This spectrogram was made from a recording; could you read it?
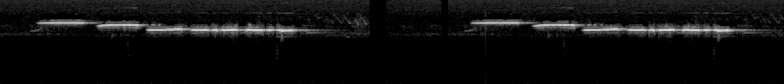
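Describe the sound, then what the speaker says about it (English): White-throated sparrow song played from a recording, two clear whistled phrases each stepping down from a high opening note into a wavering held tone, repeated twice with a gap of silence between, clean and alone. "So that's the sound of the white-throated sparrow."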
